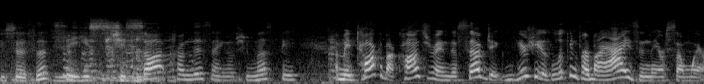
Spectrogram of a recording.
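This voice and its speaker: A woman's animated, fairly high voice at a very fast pace, with very wide pitch swings and noticeable background noise. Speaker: psychic medium. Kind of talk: talk to a live audience.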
